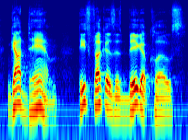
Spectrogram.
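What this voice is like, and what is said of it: Put-on Southern US accent. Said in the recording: “why he has a southern accent”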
